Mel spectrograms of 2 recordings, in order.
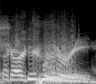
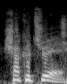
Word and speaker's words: charcuterie: How do you pronounce it? – Charcuterie. – Charcuterie? – Yes. – And say it like Anthony Bourdain. Charcuterie.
